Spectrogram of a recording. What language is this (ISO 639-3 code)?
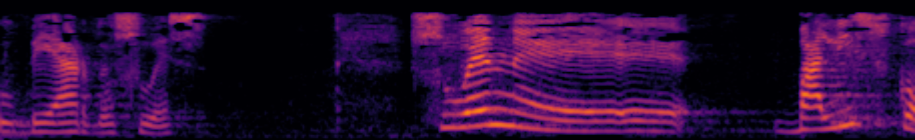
eus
